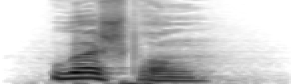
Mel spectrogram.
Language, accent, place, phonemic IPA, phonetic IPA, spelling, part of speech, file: German, Germany, Berlin, /ˈuːrʃprʊŋ/, [ˈʔuːɐ̯ʃpʁʊŋ], Ursprung, noun, De-Ursprung.ogg
- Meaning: origin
